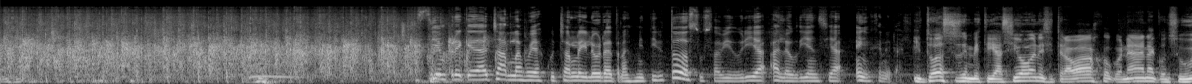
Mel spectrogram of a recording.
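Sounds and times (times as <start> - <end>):
audience applause: 0.0 - 5.0
speech: 4.4 - 11.9.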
